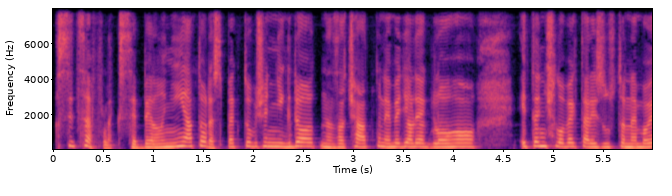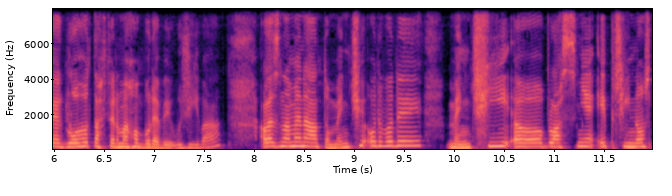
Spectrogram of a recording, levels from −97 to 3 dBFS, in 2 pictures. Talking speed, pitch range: 175 wpm, 180-210 Hz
